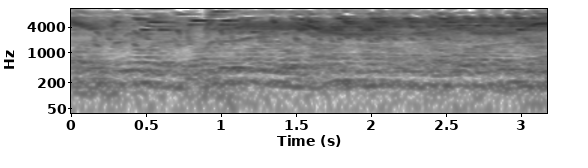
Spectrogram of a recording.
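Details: Twittering song of a common linnet, a quick jumble of high chirps and short whistled notes running without pause over constant hiss.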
